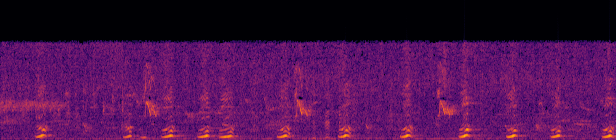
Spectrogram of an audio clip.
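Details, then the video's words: Lar gibbon giving short, sharp rising hoots repeated about every half second, each a quick upward-bending note with harmonics; faint steady hum beneath. "Lar Gibbons making funny noises"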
